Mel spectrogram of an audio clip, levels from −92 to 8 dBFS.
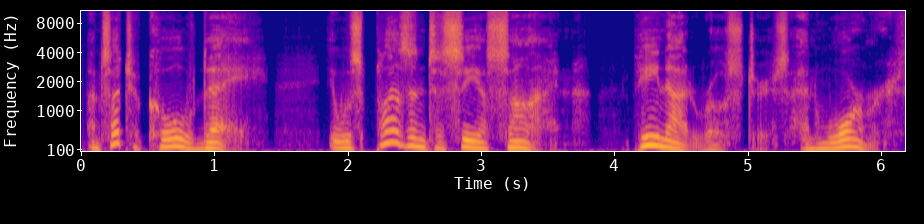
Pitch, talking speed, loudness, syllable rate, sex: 145 Hz, 155 wpm, -19 LUFS, 4.2 syllables/s, male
